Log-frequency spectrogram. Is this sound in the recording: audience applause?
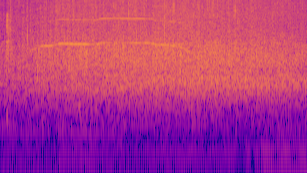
yes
